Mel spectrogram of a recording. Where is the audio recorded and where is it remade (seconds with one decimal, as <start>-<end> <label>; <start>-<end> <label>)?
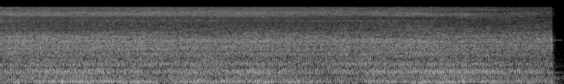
0.0-5.6 recorded

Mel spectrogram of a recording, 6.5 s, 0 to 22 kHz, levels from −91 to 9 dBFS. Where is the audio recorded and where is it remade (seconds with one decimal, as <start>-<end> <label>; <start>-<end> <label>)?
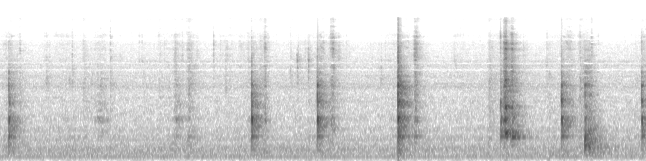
0.0-1.4 recorded; 1.4-2.7 remade; 2.7-4.6 recorded; 4.6-6.5 remade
